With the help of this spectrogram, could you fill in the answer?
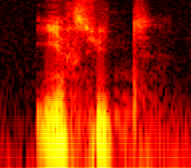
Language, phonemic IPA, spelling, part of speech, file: French, /iʁ.syt/, hirsute, adjective, Fr-hirsute.ogg
- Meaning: hairy, bristly, shaggy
